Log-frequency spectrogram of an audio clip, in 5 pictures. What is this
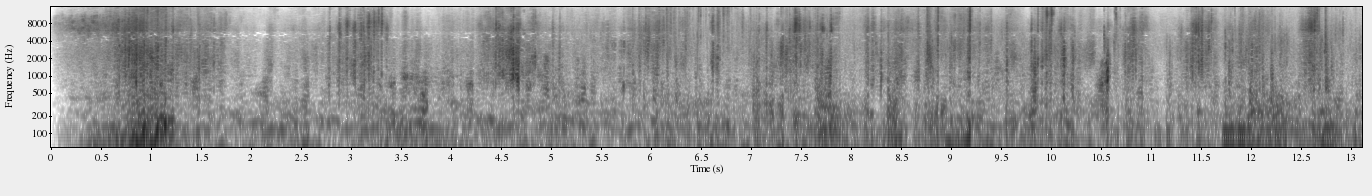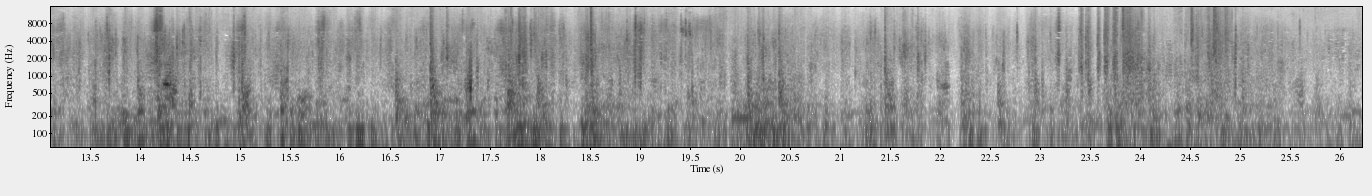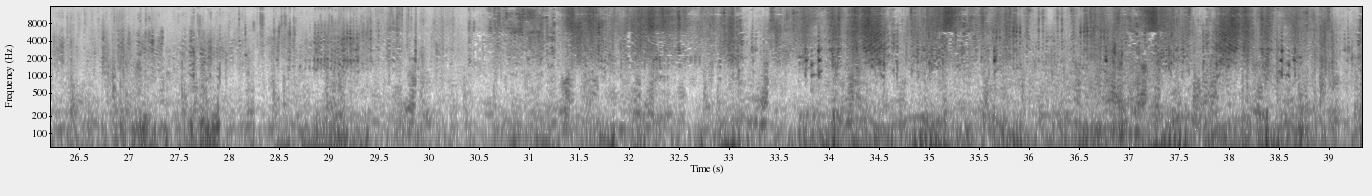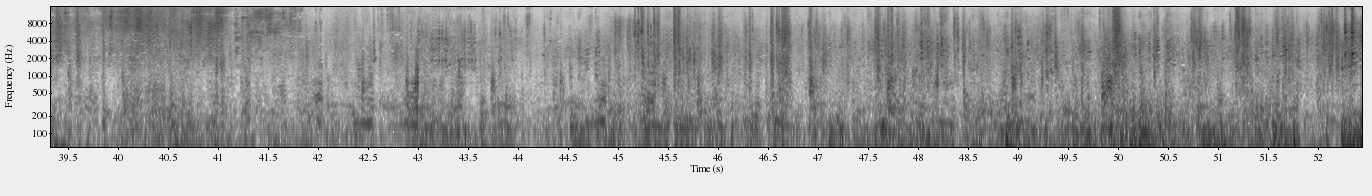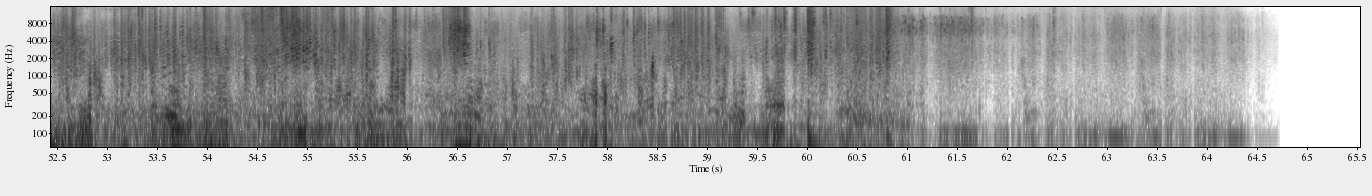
second version for "Wind", part of the second sample pack for the competition. the sound sources used here as well are edited sections from several field recording sessions, which took place in an underground construction area in the netherlands. the original recording was chopped into short 1sec-10sec fragments, re-arranged in time and processed with various filters and custom effects, including distortions, granular processing and frequency shifting. i tuned the envelopes of each of the sound fragments and put them together in such way that will hopefully give them the characteristics of the wind and air stream. i also used amplitude and phase inversion techniques for that purpose. recorded using C1000 condenser mic and Sony MZ-N505 minidisc. additional editing, EQ tunings and stereo panning were done in Peak. effects processing in Pd.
